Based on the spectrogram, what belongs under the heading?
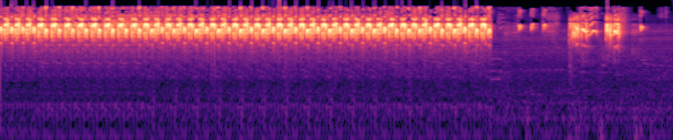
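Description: Crimson sunbird song: a dense, very high, thin twittering of rapid notes, about three a second, that stops abruptly and leaves a few faint chirps.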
